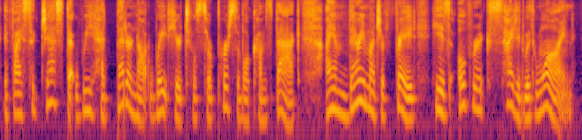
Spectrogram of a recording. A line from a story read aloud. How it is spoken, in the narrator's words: I whispered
